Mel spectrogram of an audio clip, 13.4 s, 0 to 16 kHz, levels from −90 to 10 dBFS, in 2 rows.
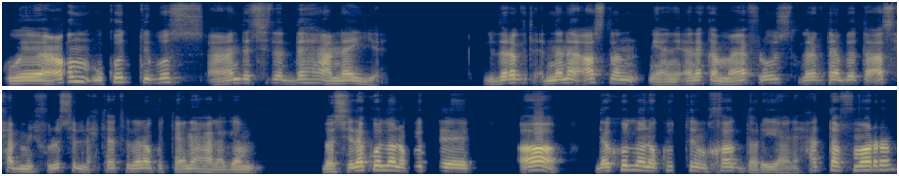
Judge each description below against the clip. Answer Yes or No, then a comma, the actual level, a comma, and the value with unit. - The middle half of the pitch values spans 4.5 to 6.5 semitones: Yes, average, 4.9 semitones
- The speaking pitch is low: No, medium, 145 Hz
